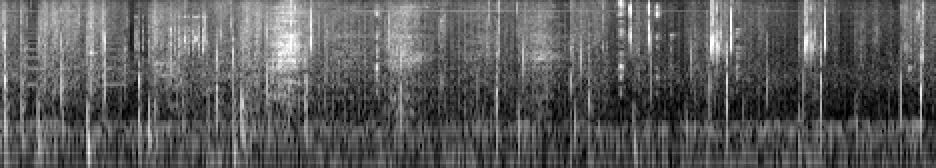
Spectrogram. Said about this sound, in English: I can still hear the footsteps.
